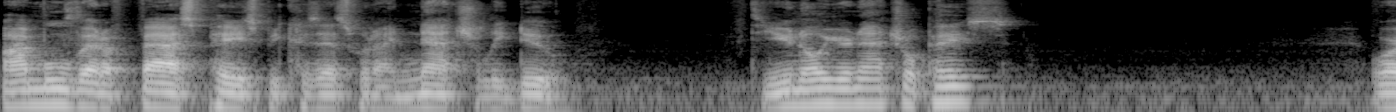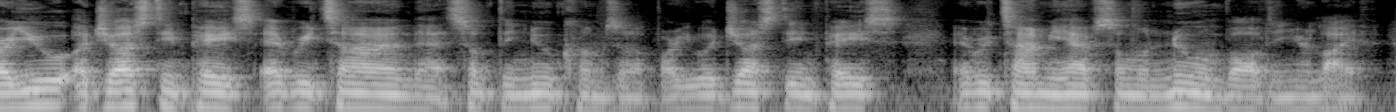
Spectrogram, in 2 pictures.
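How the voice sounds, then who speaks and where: A man speaks with fairly even intonation. The room echo is audible. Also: fairly quick pace. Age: 30s. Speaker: personal development speaker. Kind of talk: motivational talk.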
